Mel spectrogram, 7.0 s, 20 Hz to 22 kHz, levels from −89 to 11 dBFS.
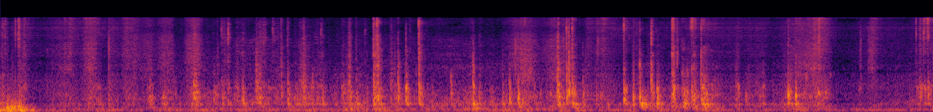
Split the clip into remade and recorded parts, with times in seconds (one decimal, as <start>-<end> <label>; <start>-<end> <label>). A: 0.0-1.0 remade; 1.0-4.4 recorded; 4.4-7.0 remade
